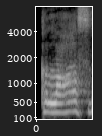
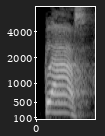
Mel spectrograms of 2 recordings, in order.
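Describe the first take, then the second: First: CLASS as "klaas", long aa; not American. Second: CLASS as "klæs"; American correction. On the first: Teacher rejecting this version, "klaas" क्लास. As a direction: say क्लास higher, with open aa. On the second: Teacher correcting to American, "klæs" क्लास. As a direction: say क्लास with short cat-like a. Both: Shown as a demonstration. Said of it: "क्लास नहीं".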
